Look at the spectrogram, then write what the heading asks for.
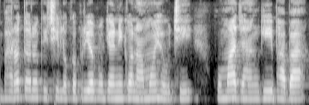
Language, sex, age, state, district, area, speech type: Odia, female, 60+, Odisha, Boudh, rural, spontaneous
